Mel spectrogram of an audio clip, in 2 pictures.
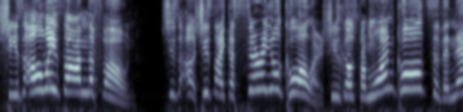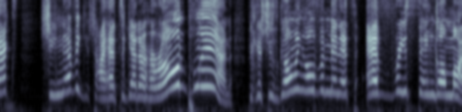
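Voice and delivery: put-on Long Island accent. Imitating a woman going on and on behind him: heavy Long Island accent. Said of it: "incredibly heavy Long Island accent".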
